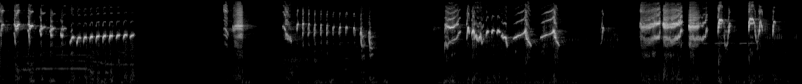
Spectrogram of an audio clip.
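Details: Orange-headed thrush morning song, played to lure captive birds into singing: rapid rattling trills, a sliding whistle, loud varied phrases with up-and-down slurs and dense twittering, with brief pauses between bursts.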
